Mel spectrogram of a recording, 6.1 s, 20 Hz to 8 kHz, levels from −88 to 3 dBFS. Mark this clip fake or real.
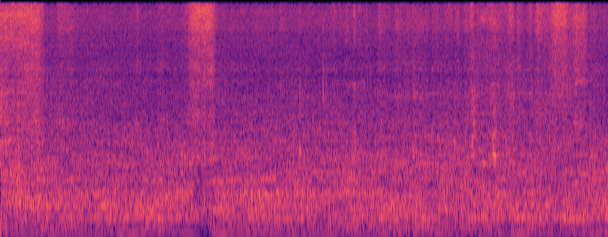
fake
